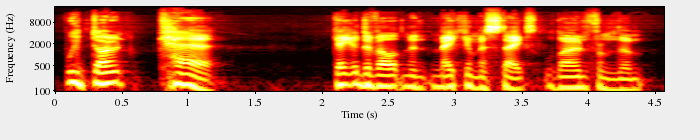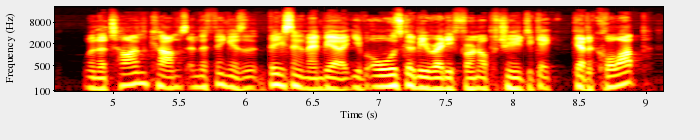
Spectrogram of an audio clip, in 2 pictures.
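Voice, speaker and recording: A man with an Australian accent talks at a very fast pace, his pitch medium and its variation ordinary. The recording is very clean, with a silent background. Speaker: podcast host. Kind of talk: casual chat. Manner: animated.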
